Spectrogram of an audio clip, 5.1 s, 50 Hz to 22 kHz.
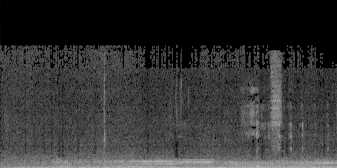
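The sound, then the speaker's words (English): A car drives over a musical rumble strip on a stretch of Route 66 in New Mexico. A steady low road rumble carries humming tones that shift pitch a few times, continuous and fairly loud throughout. “it's driving on the Rumble Strip.”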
